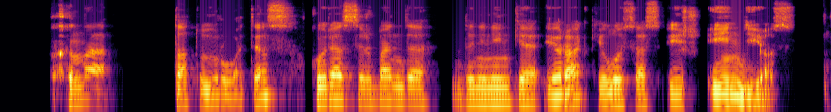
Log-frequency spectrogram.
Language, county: Lithuanian, Šiauliai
